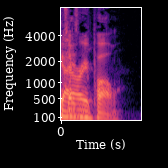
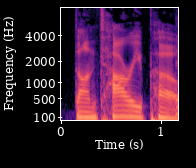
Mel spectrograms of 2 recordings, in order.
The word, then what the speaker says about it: Dontari Poe: Dontari Poe. – Dontari Poe.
